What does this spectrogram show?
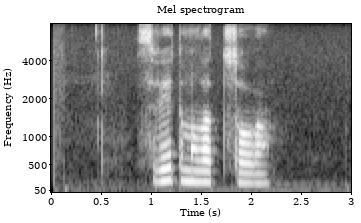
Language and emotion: Russian, neutral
